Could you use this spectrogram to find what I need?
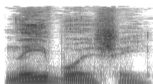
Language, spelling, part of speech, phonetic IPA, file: Russian, наибольший, adjective, [nəɪˈbolʲʂɨj], Ru-наибольший.ogg
- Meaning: superlative degree of большо́й (bolʹšój): 1. the greatest, the largest, the most 2. the worst (in negative context) 3. maximal, maximum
